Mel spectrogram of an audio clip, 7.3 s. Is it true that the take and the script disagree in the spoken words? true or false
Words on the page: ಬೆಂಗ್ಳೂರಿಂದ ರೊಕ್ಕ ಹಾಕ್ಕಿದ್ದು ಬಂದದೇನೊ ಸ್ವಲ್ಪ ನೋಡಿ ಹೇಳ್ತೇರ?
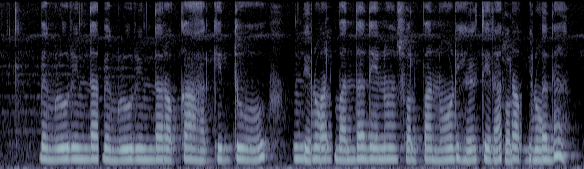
true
